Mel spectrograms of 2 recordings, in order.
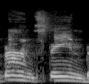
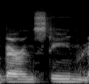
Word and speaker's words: Berenstain: Oh, they're the Berenstain Bears. They're spelled like S-T-A-I-N. But most people think they're the Berenstein Bears.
